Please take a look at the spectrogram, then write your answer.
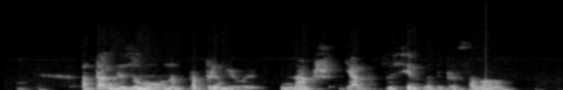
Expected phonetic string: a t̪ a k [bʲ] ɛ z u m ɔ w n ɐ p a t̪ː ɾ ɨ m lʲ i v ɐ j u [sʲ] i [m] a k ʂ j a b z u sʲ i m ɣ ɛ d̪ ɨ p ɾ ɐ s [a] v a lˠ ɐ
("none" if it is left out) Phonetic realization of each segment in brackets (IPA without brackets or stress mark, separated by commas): bʲ, t͡sʲ, n, a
